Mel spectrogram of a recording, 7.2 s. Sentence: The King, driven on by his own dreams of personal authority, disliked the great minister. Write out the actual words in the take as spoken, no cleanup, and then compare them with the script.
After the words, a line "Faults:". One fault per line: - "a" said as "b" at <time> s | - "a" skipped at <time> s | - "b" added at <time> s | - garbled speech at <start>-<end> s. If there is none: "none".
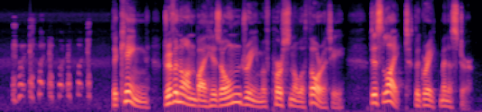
The King, driven on by his own dream of personal authority, disliked the great minister.
Faults:
- "dreams" said as "dream" at 3.6 s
